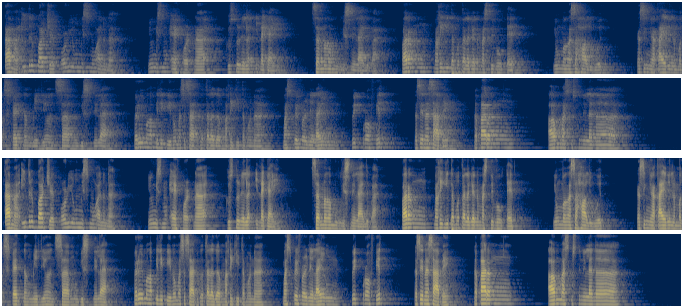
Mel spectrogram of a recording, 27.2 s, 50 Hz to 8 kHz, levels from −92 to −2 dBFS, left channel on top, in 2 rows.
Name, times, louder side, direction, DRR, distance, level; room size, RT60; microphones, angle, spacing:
voice 1, 0.0-2.3 2.9-4.1 4.5-5.6 6.2-7.5 8.0-10.2 11.0-12.0 12.7-15.7 16.2-18.8 19.2-20.3 20.6-21.2 21.8-22.5 23.2-23.8 24.5-25.9, right 8 dB, 70° right, 13 dB, 0.3 m, -33 dB
5.8 x 4.6 x 3.9 m, 0.85 s
head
